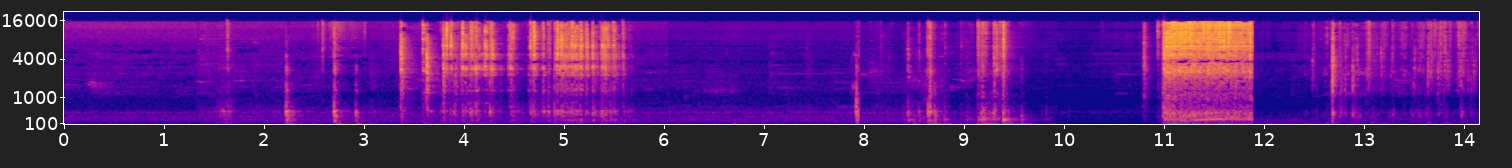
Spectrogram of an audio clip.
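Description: Knocks and clatter of kitchen utensils and containers, then, about three-quarters through, a one-second burst of a small personal blender motor spinning up as it grinds almonds with sugar.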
